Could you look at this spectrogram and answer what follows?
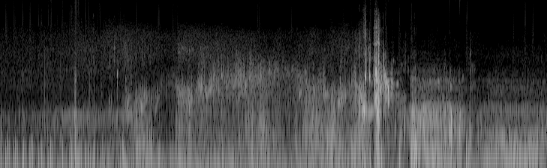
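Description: Muffled underwater rumbling and gurgling of water moving around a diving camera, with a stronger gurgle about five seconds in.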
